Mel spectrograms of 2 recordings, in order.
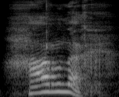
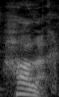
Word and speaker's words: Harlech: People say it in English, Harlech. They say it like that. Harlech. Oh, I'm going to Harlech. But in Welsh, it's Har with a rolling R and then a lech. Lech. With that CH sound, that sound.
